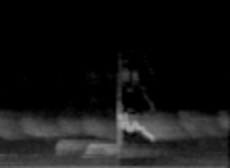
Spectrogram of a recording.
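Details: A single loud, thin warbling white-eye note drops steeply in pitch. A bird with a bantam-like posture, heard against faint high twittering and a softer warble just before it.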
